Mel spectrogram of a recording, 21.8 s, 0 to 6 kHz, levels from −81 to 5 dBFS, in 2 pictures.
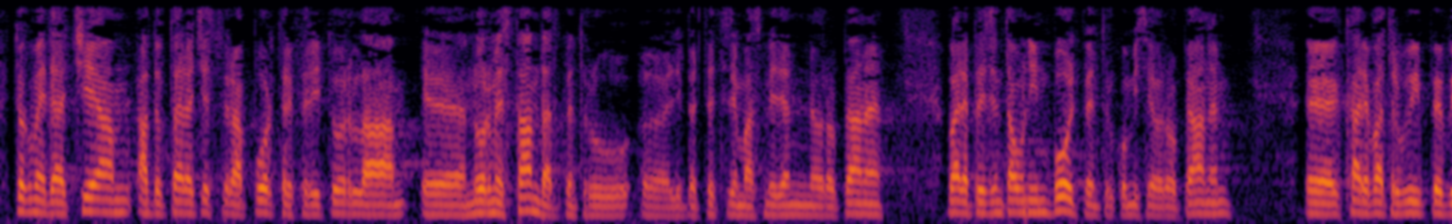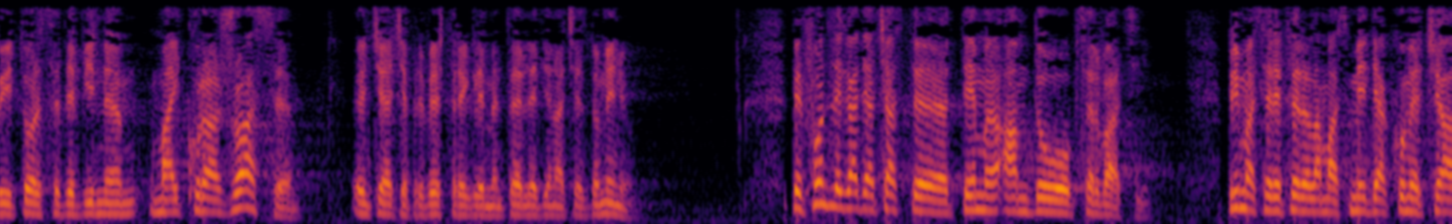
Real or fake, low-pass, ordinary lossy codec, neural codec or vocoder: real; 5.4 kHz; none; none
